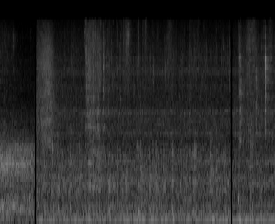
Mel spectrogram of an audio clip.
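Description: A soup simmers gently in a pot.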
